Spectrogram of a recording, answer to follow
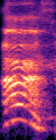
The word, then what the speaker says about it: Earth: I'm GNA get again it is pronounced Earth Earth th th not f f f th th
